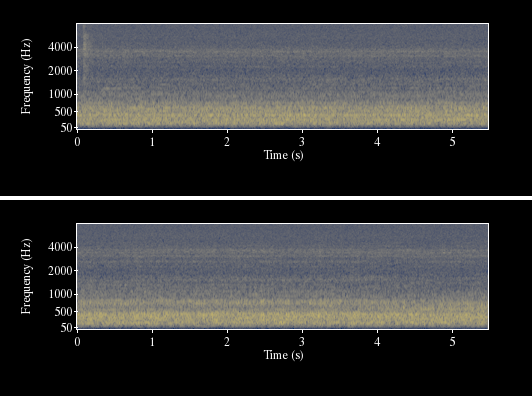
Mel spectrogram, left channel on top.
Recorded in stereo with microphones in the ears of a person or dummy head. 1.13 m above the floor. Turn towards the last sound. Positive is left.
No sound to turn to.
